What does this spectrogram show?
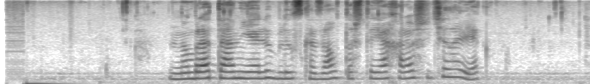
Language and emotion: Russian, positive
